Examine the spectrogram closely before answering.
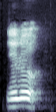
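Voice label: "jeruk", Malay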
